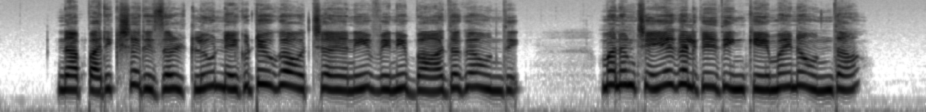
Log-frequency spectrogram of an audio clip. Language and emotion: Telugu, sad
